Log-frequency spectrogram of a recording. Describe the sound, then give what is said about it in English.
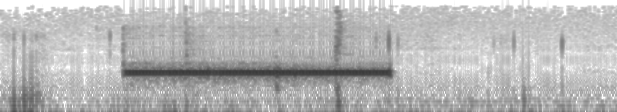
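A single steady telephone ringing tone sounds for about two seconds over a faint background hum as a call is placed to a guest, then cuts off abruptly with no one speaking. “All right. It's ringing.”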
